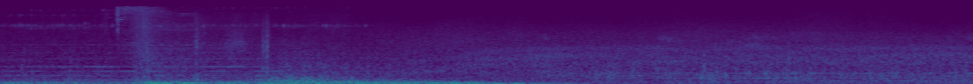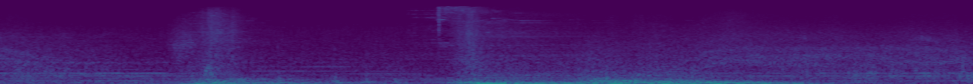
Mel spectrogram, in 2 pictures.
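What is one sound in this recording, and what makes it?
A broom whooshes into flight with a deep rush of air.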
